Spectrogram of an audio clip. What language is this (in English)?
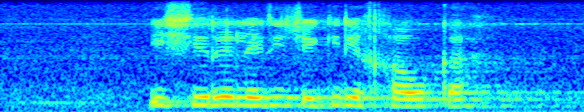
Northern Sotho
